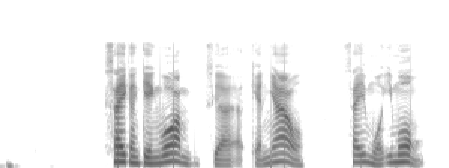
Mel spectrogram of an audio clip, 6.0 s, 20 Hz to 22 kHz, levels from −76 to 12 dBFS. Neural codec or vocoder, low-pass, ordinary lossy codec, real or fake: none; none; none; real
